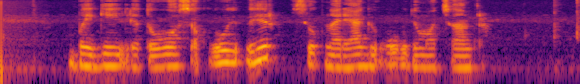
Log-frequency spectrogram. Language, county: Lithuanian, Panevėžys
